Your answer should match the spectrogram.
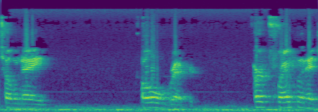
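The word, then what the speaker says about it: Tonéx: Y'all remember Tone A, that first record he did, Pronounced Tone A, old record.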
